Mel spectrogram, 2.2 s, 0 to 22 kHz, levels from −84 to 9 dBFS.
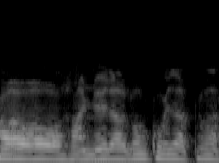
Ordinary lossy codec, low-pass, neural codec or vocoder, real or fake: none; none; none; real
